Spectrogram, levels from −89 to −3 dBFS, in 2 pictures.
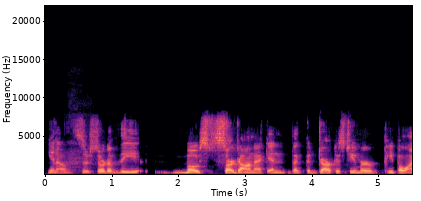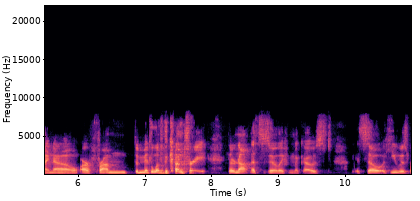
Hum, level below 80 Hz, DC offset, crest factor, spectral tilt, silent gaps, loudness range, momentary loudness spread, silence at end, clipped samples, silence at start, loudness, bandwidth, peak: none; -76 dBFS; under 0.1%; 20 dB; -4.5 dB/octave; none; 2 LU; 10 LU; 0.05 s; under 0.1%; 0.05 s; -21 LUFS; 8.2 kHz; -2 dBFS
